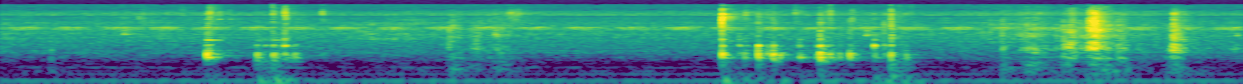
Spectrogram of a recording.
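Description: Carrot slices dropped by hand into an oiled nonstick wok: a few soft taps about a second in, then a short run of clattering taps around three and a half to four and a half seconds in, over a low steady hum.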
